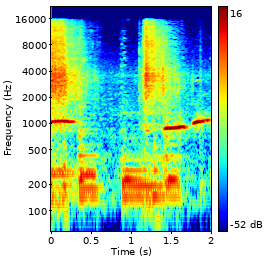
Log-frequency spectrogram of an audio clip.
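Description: Cuisinart food processor pulsed twice, chopping pecans: the motor hum and the nuts rattling in the bowl, each pulse stopping short. Whistled background music runs underneath.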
